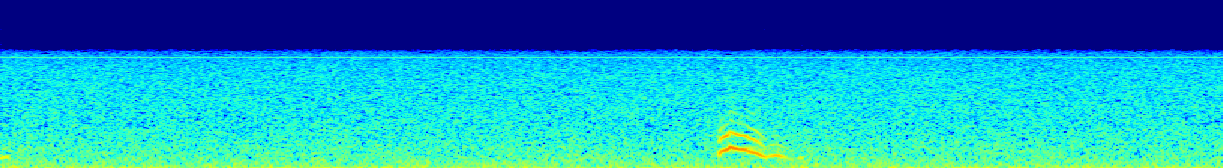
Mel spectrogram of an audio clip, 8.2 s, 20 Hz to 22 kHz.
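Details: One deep, rising-then-falling hoot from a Eurasian eagle-owl in the nest in Latvia, February 2020, sounding midway through a long stretch of grainy background hiss.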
